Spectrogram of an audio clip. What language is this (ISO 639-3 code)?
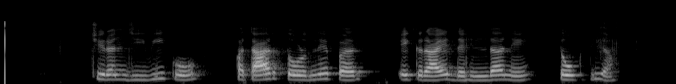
urd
